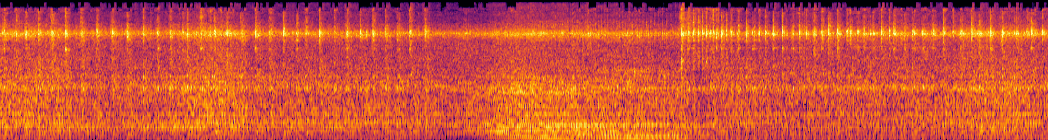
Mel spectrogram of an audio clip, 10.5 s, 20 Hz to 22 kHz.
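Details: Toro Snow Commander 7HP R-Tek 24" single-stage snowblower, previously no spark and wouldn't start; spark returned by itself without magneto replacement: single-cylinder engine pops evenly about four beats a second, briefly changing speed then settling; running clean and normal.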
